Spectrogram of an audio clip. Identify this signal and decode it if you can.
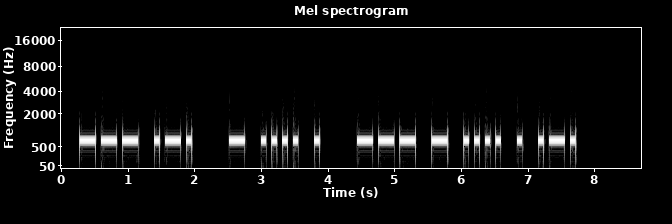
Morse code, heard as a keyed tone, about 15 wpm, 700 Hz. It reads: OR THE OTHER
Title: Speed-Racing - Sets of 5 Words 15wpm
